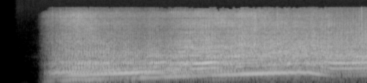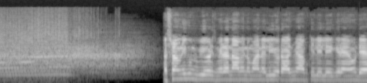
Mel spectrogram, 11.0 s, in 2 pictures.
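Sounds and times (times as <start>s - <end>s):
car engine accelerating: 0.6s - 7.8s.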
